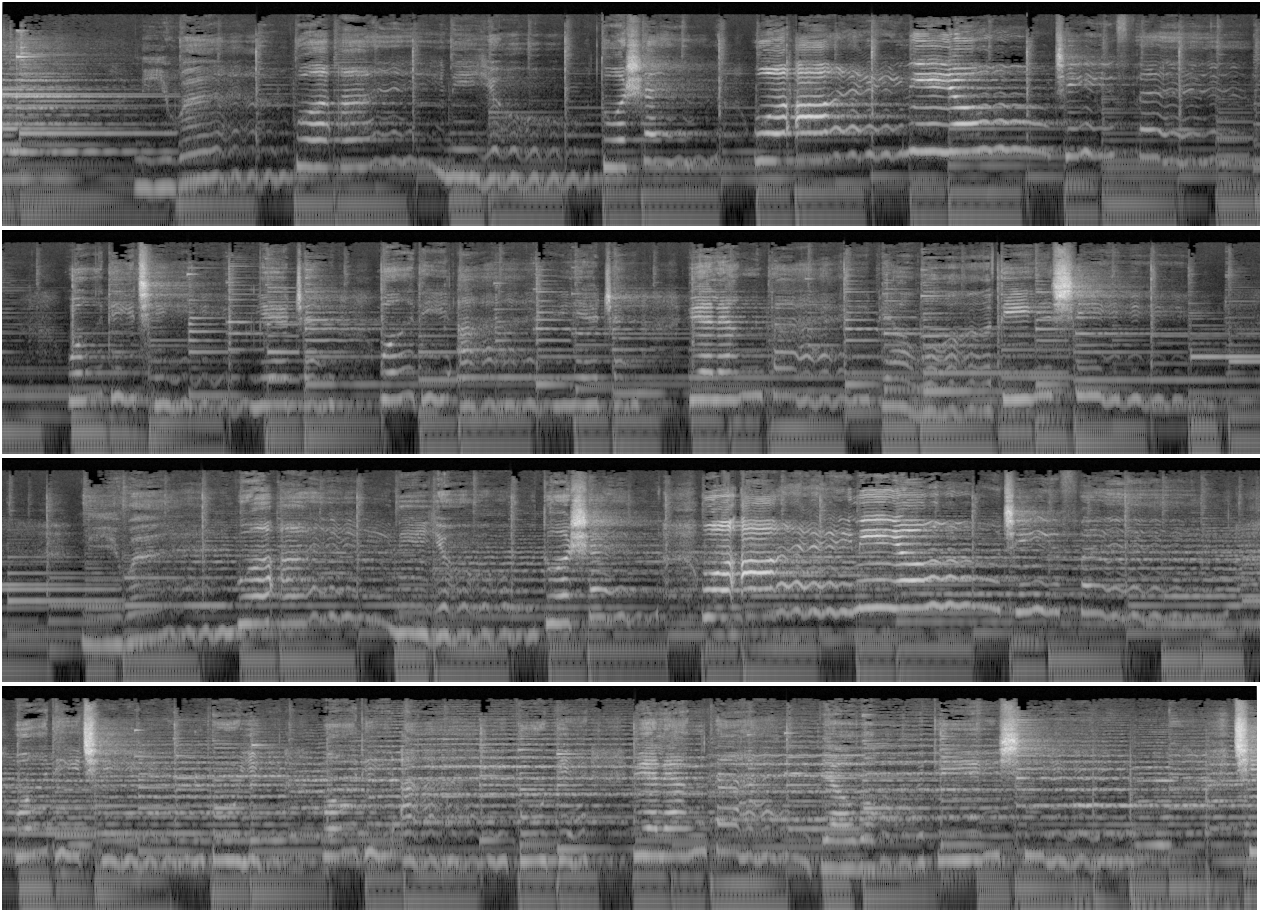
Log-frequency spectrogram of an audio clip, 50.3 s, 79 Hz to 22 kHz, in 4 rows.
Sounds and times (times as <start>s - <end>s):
Lullaby: 0.0s - 12.2s, 13.1s - 49.2s.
